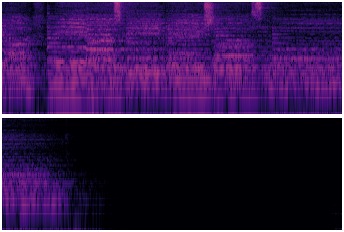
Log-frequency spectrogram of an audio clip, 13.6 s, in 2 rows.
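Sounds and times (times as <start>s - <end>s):
hymn with vocals and instruments: 0.0s - 8.5s.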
